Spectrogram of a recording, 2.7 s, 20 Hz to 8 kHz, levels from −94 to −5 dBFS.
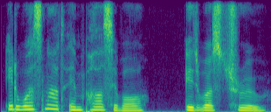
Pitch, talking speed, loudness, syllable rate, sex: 195 Hz, 130 wpm, -17 LUFS, 4.4 syllables/s, female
